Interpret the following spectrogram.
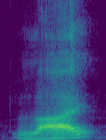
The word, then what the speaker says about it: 来: বলি নি মানে তুমি লায় যখন বলি এটা আমি বলি সেকেন্ড টোনে লায় মানে কাম লায় এটা একটি ভার্ব অতএব নি লায় ঘটনাটা হয়ে গেল সাবজেক্ট এবং ভার্ব তুমি আসো নি লায় আমরা ইংলিশে দেখি কাম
